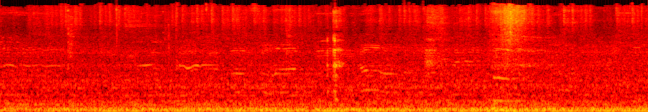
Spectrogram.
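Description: Steady low road rumble inside a moving car's cabin, from tyres and engine at highway speed.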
